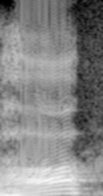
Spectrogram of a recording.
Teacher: ہا یہ انتہائی حلق، یہ سینے کی طرف جو ہے وہاں سے ادا ہوگا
